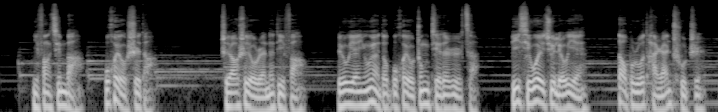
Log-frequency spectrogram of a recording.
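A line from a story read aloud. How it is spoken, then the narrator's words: Calm, soothing tone. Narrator (Chinese): 沈长安语气淡淡，却让人心安至极的说道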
